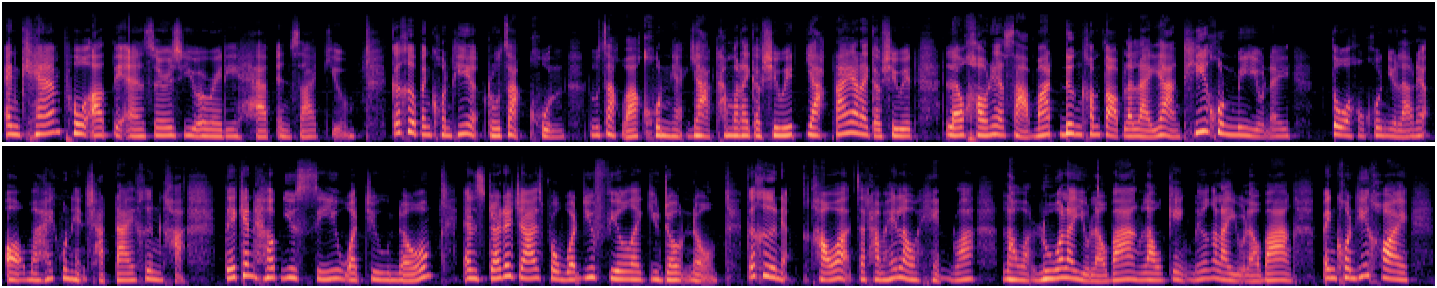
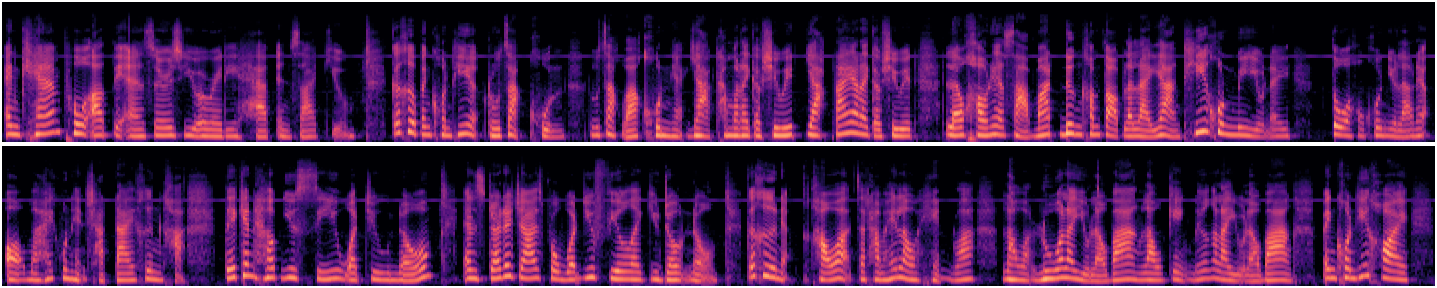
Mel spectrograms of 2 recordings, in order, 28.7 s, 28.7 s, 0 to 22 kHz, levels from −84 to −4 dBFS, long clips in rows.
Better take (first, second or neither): first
